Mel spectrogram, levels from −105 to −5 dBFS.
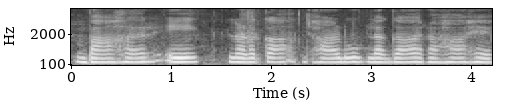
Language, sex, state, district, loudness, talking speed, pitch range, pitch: Hindi, female, Madhya Pradesh, Katni, -17 LUFS, 100 wpm, 215-225 Hz, 220 Hz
